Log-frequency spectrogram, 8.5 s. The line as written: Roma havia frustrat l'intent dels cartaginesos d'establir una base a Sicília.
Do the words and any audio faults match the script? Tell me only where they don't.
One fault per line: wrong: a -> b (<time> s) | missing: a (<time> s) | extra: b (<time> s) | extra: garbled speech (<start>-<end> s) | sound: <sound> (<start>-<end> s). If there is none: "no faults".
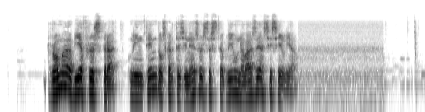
no faults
